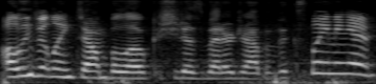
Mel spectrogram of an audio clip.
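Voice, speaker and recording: The woman's voice sits at a high pitch. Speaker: book youtuber. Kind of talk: casual vlog talk. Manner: animated; fast.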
